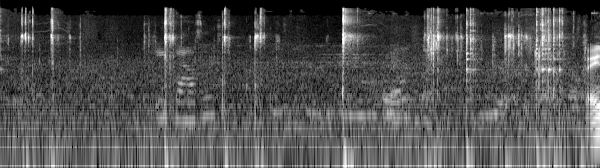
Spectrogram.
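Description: Poker chips being handled at the table, clicking together in scattered light clicks.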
